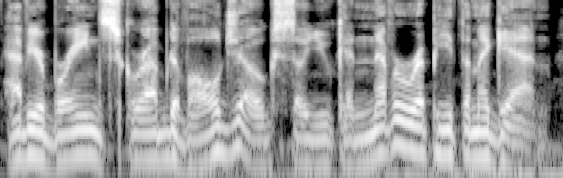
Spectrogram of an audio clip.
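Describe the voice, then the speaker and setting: A man's voice: low-pitched, normal speed. A man acting in an audio drama as a grave, matter-of-fact member of a secret comedians' club.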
